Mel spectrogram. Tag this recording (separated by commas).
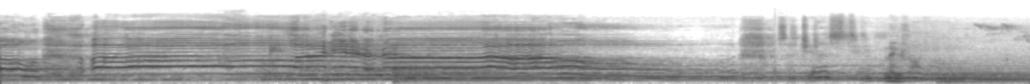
Speech, Music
